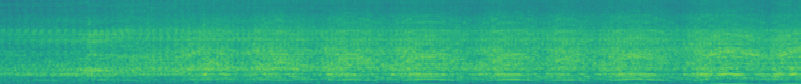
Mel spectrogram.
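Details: Fiat Brava after fine adjustment of the timing belt tensioner to cure an engine noise: engine climbs and drops through several smooth blips, pitch rising and falling evenly with no tapping or chatter; the noise appears resolved.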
